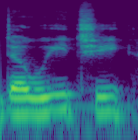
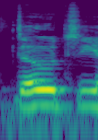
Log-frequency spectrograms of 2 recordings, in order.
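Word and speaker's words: Doechii: I used to I used to pronounce her name Doichi. I didn't know it was Dochi until last year's Grammys.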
